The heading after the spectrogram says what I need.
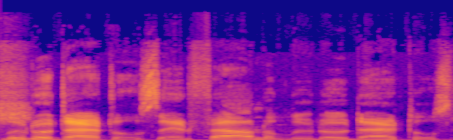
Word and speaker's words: Ludodactylus: They had found, how does this pronounce it? Ludodactylus. Ludodactylus.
